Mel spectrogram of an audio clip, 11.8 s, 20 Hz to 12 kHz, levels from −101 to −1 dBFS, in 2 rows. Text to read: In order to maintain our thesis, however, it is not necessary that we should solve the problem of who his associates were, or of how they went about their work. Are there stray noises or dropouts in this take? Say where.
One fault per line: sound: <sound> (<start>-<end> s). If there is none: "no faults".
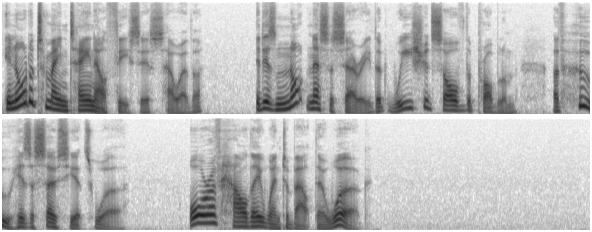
no faults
